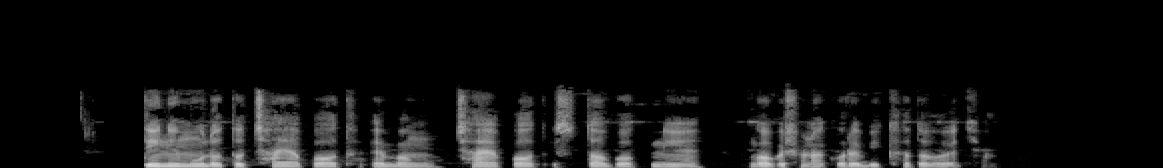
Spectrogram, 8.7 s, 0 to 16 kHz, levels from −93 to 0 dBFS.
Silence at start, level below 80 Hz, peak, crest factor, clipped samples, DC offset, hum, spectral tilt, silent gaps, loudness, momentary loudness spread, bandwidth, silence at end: 1.1 s; -66 dBFS; -8 dBFS; 22 dB; under 0.1%; under 0.1%; none; -5 dB/octave; none; -28 LUFS; 9 LU; 7.8 kHz; 1.4 s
